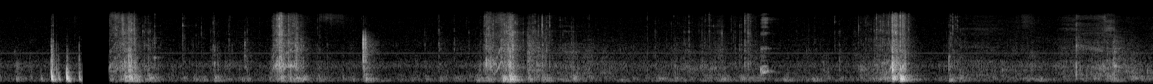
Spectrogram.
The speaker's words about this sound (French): Voilà l'outil indispensable à tout élève, la trousse.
